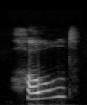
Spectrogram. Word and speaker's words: hold: You need to be very clear whether you're saying hold or old. So old, hold, old.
